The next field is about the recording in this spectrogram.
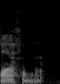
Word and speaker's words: Baphomet: Is it called Baphomet or Bahamut or? – I call it Baphomet. – Baphomet. – Yeah. – Why? – That's how it's spelled.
